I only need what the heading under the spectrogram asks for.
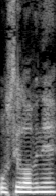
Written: usilovne

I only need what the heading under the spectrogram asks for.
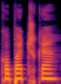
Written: kopačka

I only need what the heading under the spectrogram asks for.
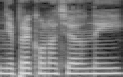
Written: neprekonateľný

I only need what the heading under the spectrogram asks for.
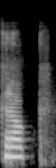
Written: krok

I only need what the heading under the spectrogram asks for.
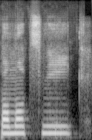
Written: pomocník

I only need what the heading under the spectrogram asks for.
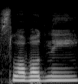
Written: slobodný

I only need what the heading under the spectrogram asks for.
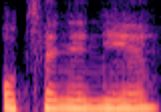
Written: ocenenie

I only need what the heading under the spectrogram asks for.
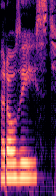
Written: rozísť

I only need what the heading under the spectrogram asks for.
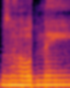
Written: zhodný

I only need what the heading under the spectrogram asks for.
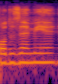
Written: podzemie

